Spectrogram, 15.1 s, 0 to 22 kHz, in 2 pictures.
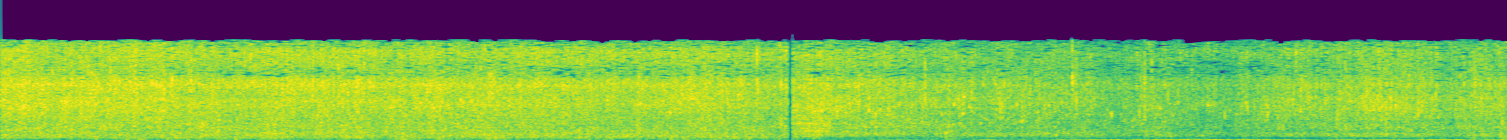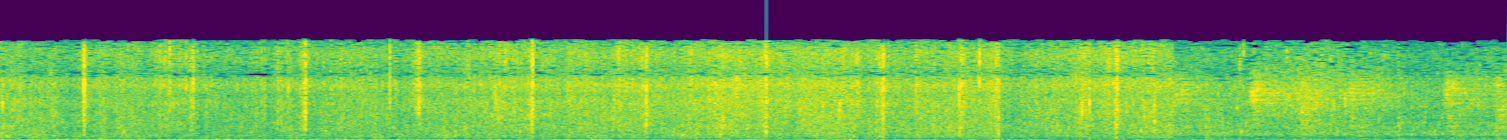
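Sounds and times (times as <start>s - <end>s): swimmers splashing water: 0.0s - 15.0s
wind rumble on microphone: 3.7s - 13.4s.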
